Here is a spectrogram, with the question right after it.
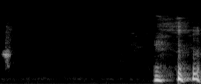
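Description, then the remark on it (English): Guinea fowl call loudly at sunrise: a brief sharp cry, a pause, then a cluster of three harsh, raspy squawks in quick succession. “Boy, your guineas are going crazy, huh?”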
